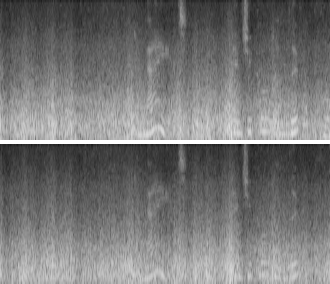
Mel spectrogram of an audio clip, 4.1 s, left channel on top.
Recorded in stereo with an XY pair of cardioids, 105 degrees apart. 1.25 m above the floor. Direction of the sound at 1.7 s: 25° left.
